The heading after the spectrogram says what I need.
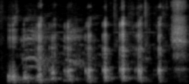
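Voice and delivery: soft run of breathy chuckles. Real, not acted. Lecturer pauses his reading, real light chuckle.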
